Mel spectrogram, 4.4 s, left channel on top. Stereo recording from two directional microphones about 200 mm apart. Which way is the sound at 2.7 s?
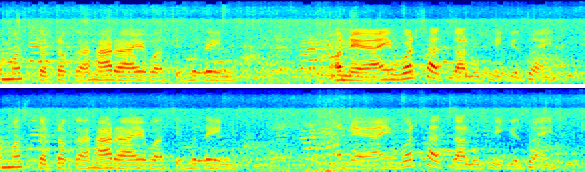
25° left (ahead or behind).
